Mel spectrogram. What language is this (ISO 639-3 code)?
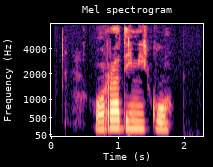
chm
